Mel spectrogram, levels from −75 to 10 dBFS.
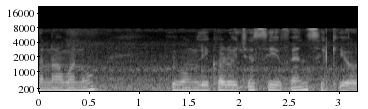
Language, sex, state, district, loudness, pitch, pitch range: Bengali, male, West Bengal, North 24 Parganas, -16 LUFS, 130 Hz, 120-140 Hz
